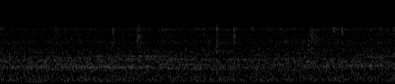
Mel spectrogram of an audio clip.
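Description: nature, rain falling outside

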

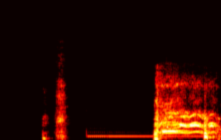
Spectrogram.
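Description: signal or alarm, telephone dial tone

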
